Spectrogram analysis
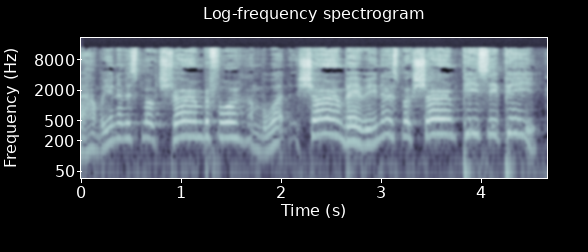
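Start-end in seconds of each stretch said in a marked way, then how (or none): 0.2-1.6 very high-pitched comic impression; Tracy Morgan. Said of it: "Tracy röker weed". 1.9-4.5 very high-pitched comic impression, climbing; Tracy Morgan. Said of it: "Tracy röker weed".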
